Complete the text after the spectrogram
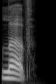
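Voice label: "love", English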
